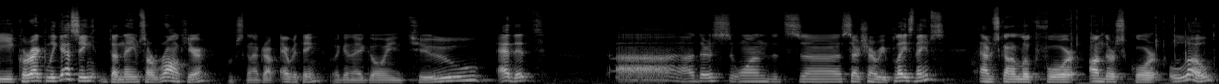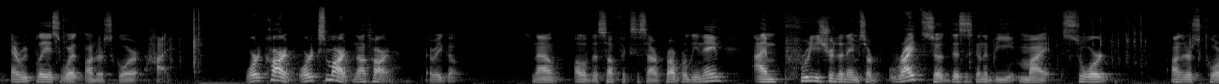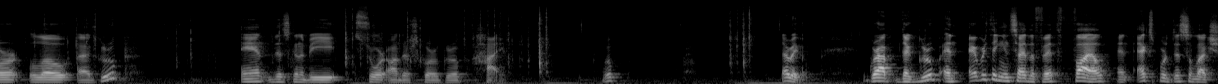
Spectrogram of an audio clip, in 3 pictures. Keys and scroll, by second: 10.5-14.2 typing, 21.5-25.4 typing, 26.1 ctrl+c, 26.9 ctrl+v, 27.6-30.0 typing, 31.5 BackSpace, 31.6 Return.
